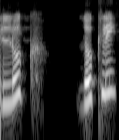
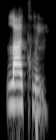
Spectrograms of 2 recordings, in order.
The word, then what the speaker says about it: luckily: We don't say lookly, we say luckily, right?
